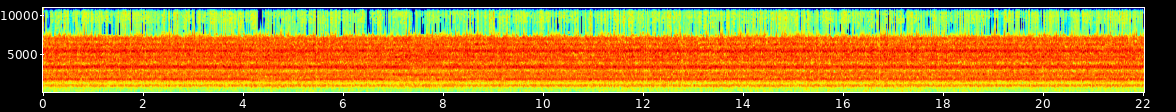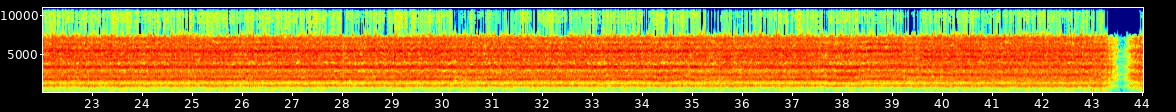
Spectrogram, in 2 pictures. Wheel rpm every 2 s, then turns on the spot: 230, 230, 230, 230, 230, 230, 230, 230, 230, 240, 230, 230, 230, 230, 230, 230, 230, 220, 230, 220, 210, 190.
none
